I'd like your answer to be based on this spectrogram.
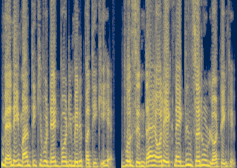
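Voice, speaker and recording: A woman's voice: mid-range voice, steady tone, brisk, lightly acted. Woman acting an earnest, steadfast young wife. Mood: defiant.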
